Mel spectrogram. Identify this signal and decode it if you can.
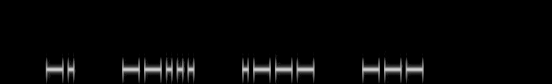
Morse code, heard as a keyed tone, about 22 wpm, spaced as for 13 wpm, 700 Hz. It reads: N7JO
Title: USA Call Signs - 4 Characters - 3x Character Spacing - 22wpm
